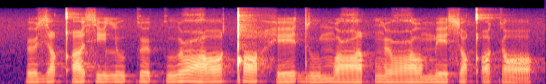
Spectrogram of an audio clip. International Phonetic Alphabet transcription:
ɵziqʼesi lukɵku ʕɑǃɑ he du mɔʕiqŋʉ ʕɔ me sʉqʼɔkɑ

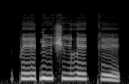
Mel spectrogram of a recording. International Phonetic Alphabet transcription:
peː˦ɗĩ˦ʃi˦le˦ ke˦˨

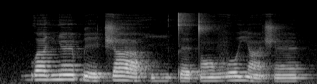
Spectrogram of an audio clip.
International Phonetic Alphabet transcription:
ɡʷa˦ɲɛ̃˦ɓe˨t͡ʃaː˦˨ hiː˨tɛ˨tɔ̃˧ vo˦jã˨ ʃɛ̃˧

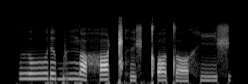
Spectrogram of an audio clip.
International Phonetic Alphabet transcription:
ðuː˦ɾɨ˦bɨ˦ŋɾɒ˨ hɒ˦ǁʰɨ˨ʃ kʼɔ˦tɔ˨ xiː˦ʃ

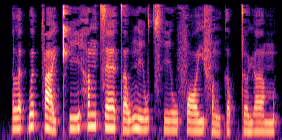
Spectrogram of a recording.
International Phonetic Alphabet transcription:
lɐ˨t̚wɵ˥t̚faː˨˩j kʰiː˨˥hɐ˥ŋ t͡sɛː˧t̪ɐ˨˥wn̪iː˨˧w t͡sʰiː˨wfɔː˨˧jfɐ˨˩ŋkɐ˨p̚ t̪ɵ˨˧ɥɐ˧m

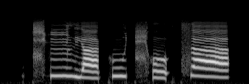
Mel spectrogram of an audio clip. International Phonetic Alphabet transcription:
t͡ɕʰĩ˧lja˨˩ku˧ t͡ɕʰo˨ʔt͡sa˥˧

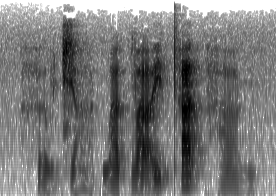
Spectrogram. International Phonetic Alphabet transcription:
hə̤˨˩w t͡ɕa̤ː˨˩kwa˨˩t̚va̰ː˧˥j t̪ʰa˦˥t̚ha̤˨˩ŋ

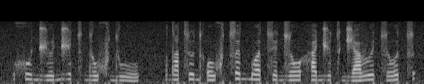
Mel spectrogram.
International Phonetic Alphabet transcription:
xud͡ʒʏ d͡ʒʏt͡sdoxʷ du | dˤʌt͡sudʔoxʷ t͡sʌdbʌ t͡sʏd͡zo had͡ʒot͡sd͡ʒa vʏt͡sʊt͡s

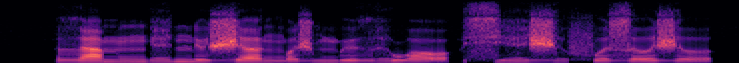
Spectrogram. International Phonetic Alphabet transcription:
ðam ŋɛ̤nʉ ʒɐŋɔʒ mʉðə̤wɔ | sʲɛ̤ʒə̤ fʊzɤʒɤ

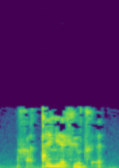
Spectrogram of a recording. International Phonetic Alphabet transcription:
xa̰˧ǃe˦lʲɛː˧ xʲoː˨d xɛ̰˦

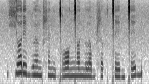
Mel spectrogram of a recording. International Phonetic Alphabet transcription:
çʌɾeb lə̃ɡɬə̃n ɡ͡ǀɔŋ͡ǀʌn lʌbɬəfǀeɡǀeb

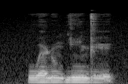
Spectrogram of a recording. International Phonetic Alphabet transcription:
wəɳũ ɡĩɖɪ

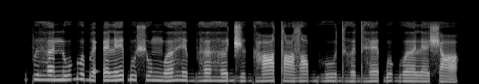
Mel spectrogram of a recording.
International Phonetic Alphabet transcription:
pɨɦɜnuɡʷe bɛʔɛleɓu ʃuŋʷɜɦe bʱɜɦəd͡ʒɨ ɡʱɑ tˤɑzˤɨbʱudʱə dʱɛɓʊɡʷɜlɛ ʃɑ

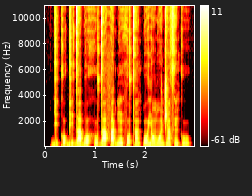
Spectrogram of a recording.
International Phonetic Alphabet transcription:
ɡi˨ko˨ ɡi˨da˧bo˦ hu˧ da˨ fa˨˦ɡ͡bũ˦˨fo˧ tã˨k͡po˨˦ jɔ̃˦bɔ̃˦˨ d͡ʒã˨˦sĩ˧ku˨

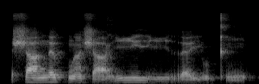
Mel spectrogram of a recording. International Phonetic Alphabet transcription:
ʃa˦nɛ˦kʷã˨˦ ʃa˨ɣiː˦ jiː˨rɛ˨ju˨ kʼĩ˨

